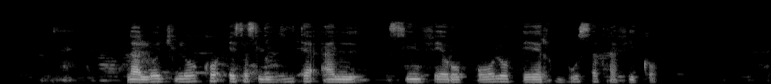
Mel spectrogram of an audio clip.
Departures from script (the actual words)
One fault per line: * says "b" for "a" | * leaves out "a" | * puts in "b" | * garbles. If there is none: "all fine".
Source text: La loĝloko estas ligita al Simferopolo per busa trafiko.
all fine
